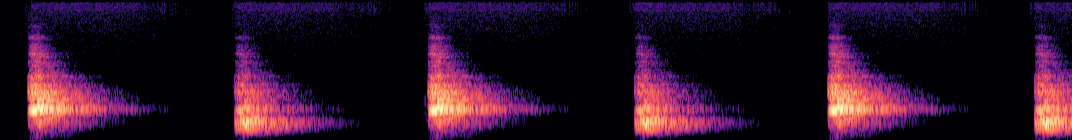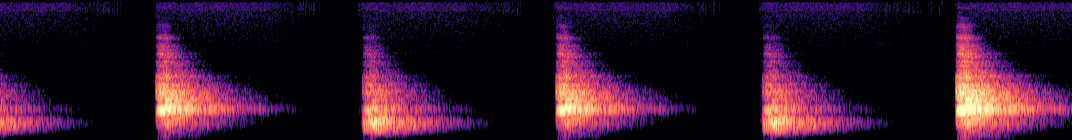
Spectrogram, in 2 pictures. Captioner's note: clock ticking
